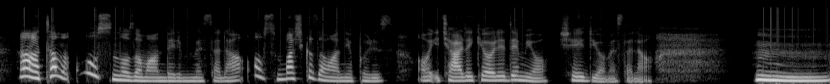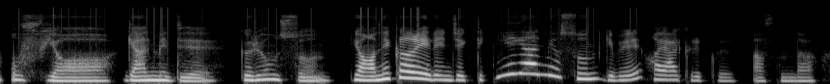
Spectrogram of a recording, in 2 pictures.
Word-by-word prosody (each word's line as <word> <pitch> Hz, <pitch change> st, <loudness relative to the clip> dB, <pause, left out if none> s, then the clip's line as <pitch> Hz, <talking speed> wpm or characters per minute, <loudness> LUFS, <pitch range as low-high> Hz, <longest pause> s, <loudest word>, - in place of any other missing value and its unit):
"Ha, 365 Hz, -5 st, +6 dB
tamam, 405 Hz, +1 st, +1 dB, 0.3 s
olsun 225 Hz, -, -3 dB
o 195 Hz, -, 0 dB
zaman." 165 Hz, -3 st, -3 dB
derim, 155 Hz, -1 st, -5 dB
mesela, 155 Hz, +3 st, -8 dB
"Olsun, 275 Hz, -, -7 dB
başka 275 Hz, +4 st, -2 dB
zaman 175 Hz, -, -5 dB
yaparız." 160 Hz, +1 st, -9 dB, 0.2 s
ama 180 Hz, +1 st, -7 dB
içerideki 180 Hz, +2 st, -3 dB
öyle 190 Hz, 0 st, -2 dB
demiyor. 175 Hz, -8 st, -4 dB
Şey 180 Hz, -4 st, -5 dB
diyor 145 Hz, -4 st, -8 dB
mesela, -, -, -13 dB, 1.0 s
"Hımm, 175 Hz, -4 st, +5 dB
of 205 Hz, -3 st, -4 dB
ya 165 Hz, -1 st, +1 dB
gelmedi, 185 Hz, -4 st, +3 dB, 0.2 s
görüyor 205 Hz, +2 st, +3 dB
musun? 185 Hz, -6 st, -2 dB, 0.2 s
Ya, 195 Hz, -3 st, +5 dB
ne 250 Hz, +5 st, +6 dB
kadar 305 Hz, -2 st, +6 dB
eğlenecektik, 210 Hz, -, 0 dB
niye 390 Hz, +5 st, -2 dB, 0.3 s
gelmiyorsun" 325 Hz, -, 0 dB
gibi 205 Hz, +3 st, -4 dB
hayal 215 Hz, -5 st, -2 dB
kırıklığı 170 Hz, -4 st, -13 dB, 0.2 s
aslında. 165 Hz, 0 st, -9 dB
190 Hz, 125 wpm, -21 LUFS, 165-215 Hz, 1.0 s, Ha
